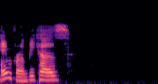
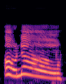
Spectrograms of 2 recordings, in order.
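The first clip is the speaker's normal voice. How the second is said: gasp, then a high dismayed cry; 11 semitones higher, 5 dB louder than usual. Real, not acted. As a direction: caught off guard, alarmed. Realizes the stream broke.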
